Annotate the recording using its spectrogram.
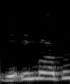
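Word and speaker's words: امرأة: এখানে এটা আরেকবার পড়ি ইমরাতুন শব্দের আগে অন্য শব্দ হলে আলিফটি শুধু লেখায় আসে উচ্চারণে আসে না যেমন ইয়ামরাতুন যেমন সকলেই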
